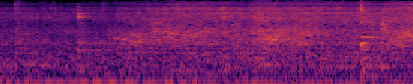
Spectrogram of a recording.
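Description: Potatoes fry with salt in a pan, sounding as a steady broadband sizzle with occasional stirring scrapes, close and continuous with no voices.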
